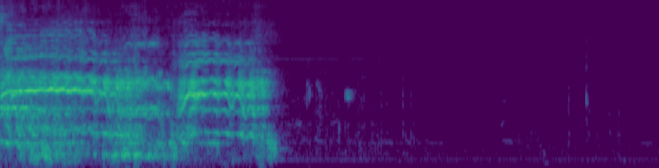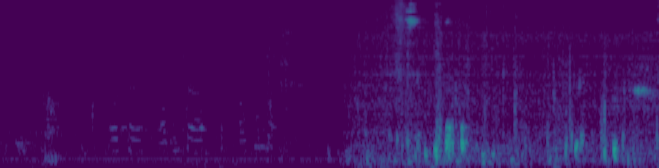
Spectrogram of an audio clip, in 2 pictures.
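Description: Wild mares and foals held on opposite sides of a fence during a horse roundup call to each other: one loud, close whinny opens, then after a long quiet stretch fainter answering calls sound in the distance.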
